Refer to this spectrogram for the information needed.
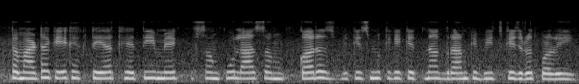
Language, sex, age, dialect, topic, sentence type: Bhojpuri, female, 18-24, Southern / Standard, agriculture, question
